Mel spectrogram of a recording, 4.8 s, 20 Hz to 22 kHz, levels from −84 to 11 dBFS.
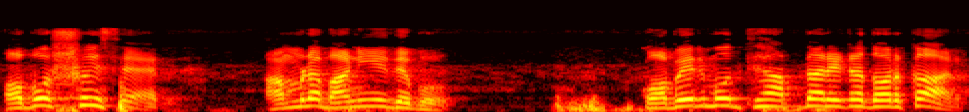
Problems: constant background noise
